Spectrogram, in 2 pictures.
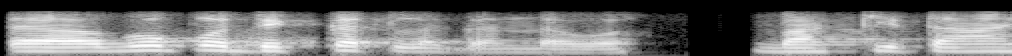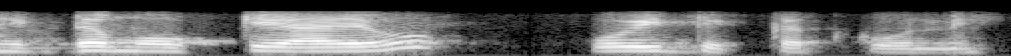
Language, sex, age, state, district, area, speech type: Sindhi, female, 30-45, Gujarat, Surat, urban, conversation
